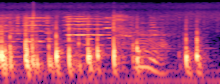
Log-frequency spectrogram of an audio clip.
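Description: Horse hooves clip-clop in a quick, steady rhythm at moderate volume, broken midway by a short, wavering whinny before the hoofbeats resume.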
